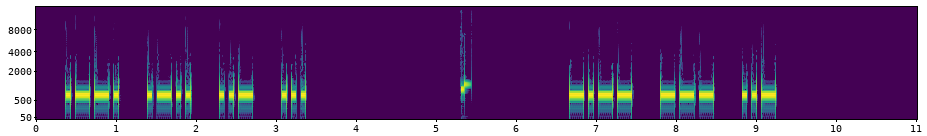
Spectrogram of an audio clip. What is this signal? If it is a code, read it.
Morse code, heard as a keyed tone, about 20 wpm, spaced as for 14 wpm, 700 Hz. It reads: PLUS YOU
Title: 153 Lesson 25f - Letter p - Words 20wpm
